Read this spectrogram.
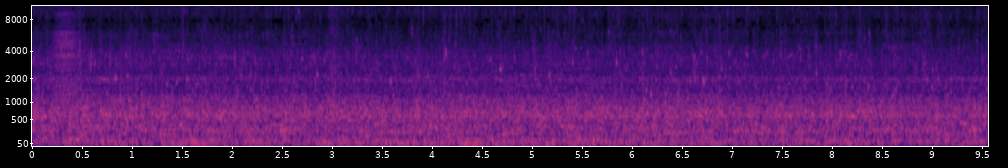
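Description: A shallow stream babbles and trickles over stones close by.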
